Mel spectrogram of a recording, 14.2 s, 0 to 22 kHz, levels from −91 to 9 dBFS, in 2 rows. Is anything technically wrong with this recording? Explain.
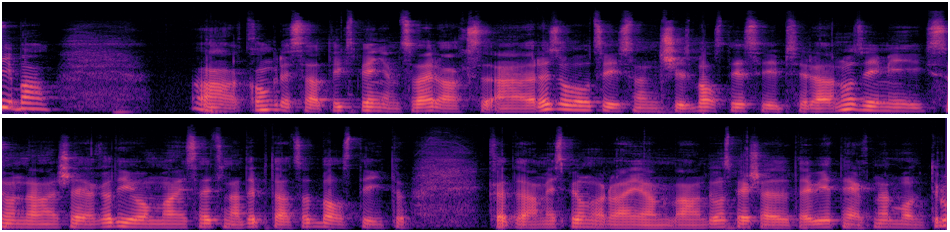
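No, nothing technically wrong turns up anywhere in this audio.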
